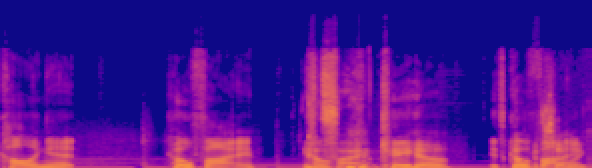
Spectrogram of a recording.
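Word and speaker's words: Ko-fi: I guess it's pronounced coffee but it could be Kofi I like calling it Kofi Kofi KO it's Kofi but it's supposed to kind of look like a coffee it's funny right Kofi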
